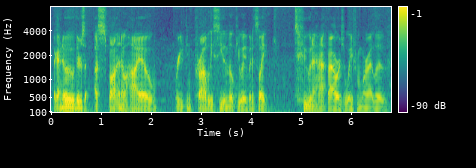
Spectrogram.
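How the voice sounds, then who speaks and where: A male livestream gamer with a bass voice chats casually with his viewers, answering their questions in a steady, brisk, slightly bright tone. He's loose and talkative, packing in lots of filler words, while faint music plays in the background.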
